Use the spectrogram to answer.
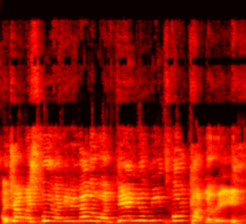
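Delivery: high, hammed-up plea for service; needy Daniel. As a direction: call out like an overexcited helpless customer. Acts as needy Daniel calling server.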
